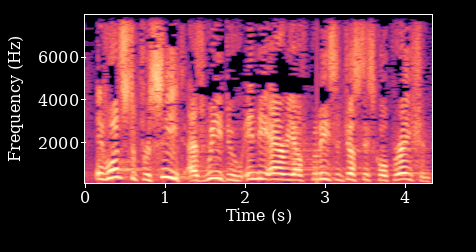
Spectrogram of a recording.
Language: English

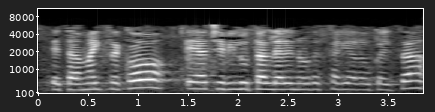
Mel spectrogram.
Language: Basque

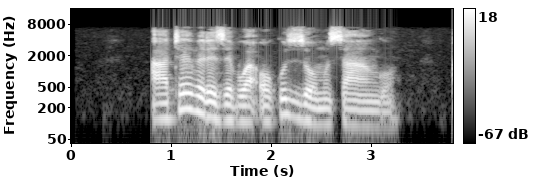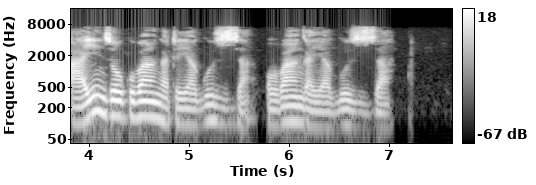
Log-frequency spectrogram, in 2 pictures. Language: Ganda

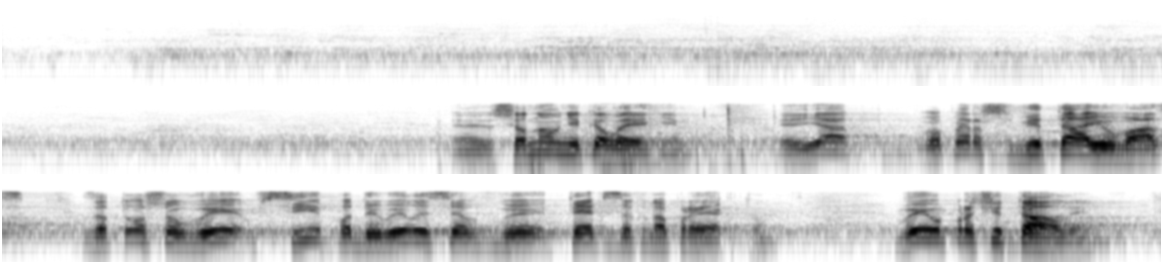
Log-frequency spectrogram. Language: Ukrainian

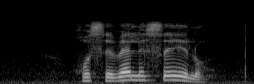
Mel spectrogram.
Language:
Northern Sotho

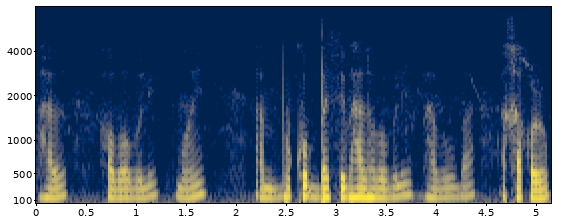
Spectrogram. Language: Assamese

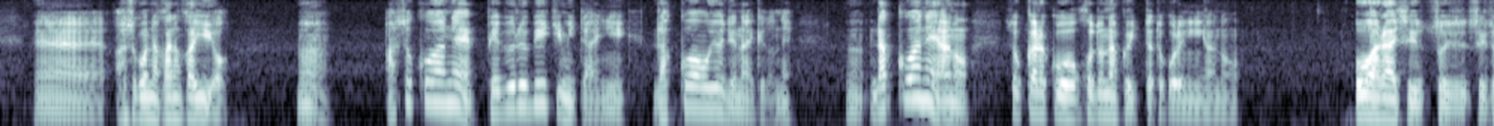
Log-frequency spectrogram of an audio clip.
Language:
Japanese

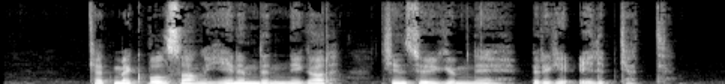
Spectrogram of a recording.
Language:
Uyghur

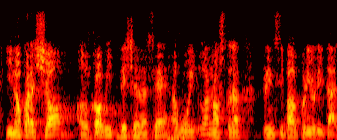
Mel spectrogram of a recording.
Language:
Catalan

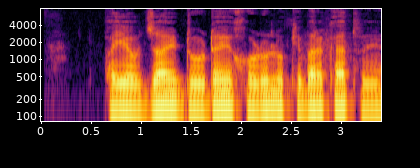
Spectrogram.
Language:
Pashto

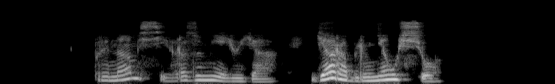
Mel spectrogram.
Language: Belarusian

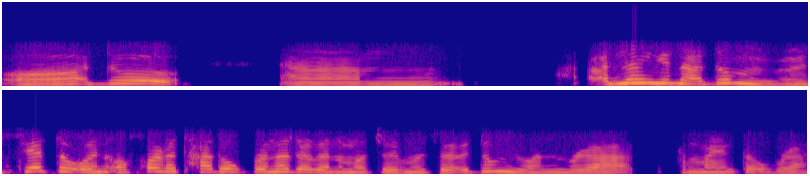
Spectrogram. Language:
Manipuri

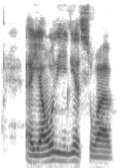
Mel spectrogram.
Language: Kabyle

